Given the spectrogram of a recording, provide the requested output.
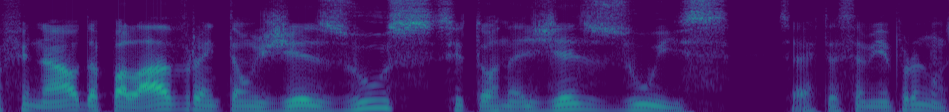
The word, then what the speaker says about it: Jesus: o que que aconteceu o som de ye foi mudando ye ye G G né G até ficar g g e o s Inter vocálico se sonoriza Então você vai ter Jesus Jesus em vez de Jesus fica Jesus e dependendo do sotaque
